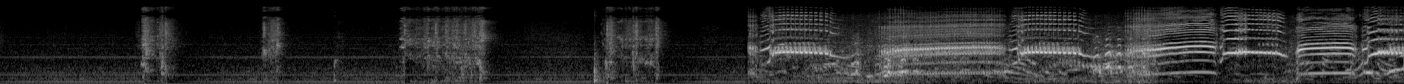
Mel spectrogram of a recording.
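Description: A few short rustling noises, then from about halfway a series of loud, high-pitched animal calls, each one arching up and down in pitch and repeating in quick succession.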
